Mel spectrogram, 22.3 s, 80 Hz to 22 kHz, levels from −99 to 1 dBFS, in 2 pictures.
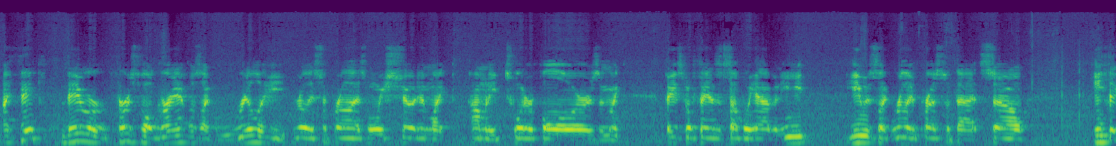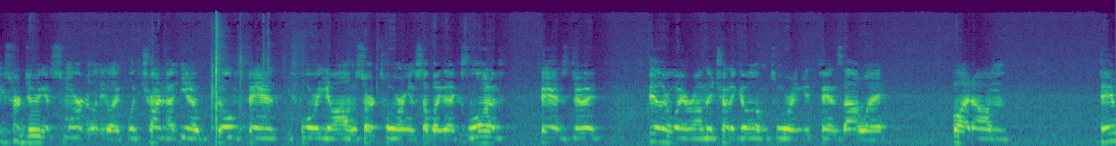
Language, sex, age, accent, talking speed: English, male, 20-39, American, 240 wpm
